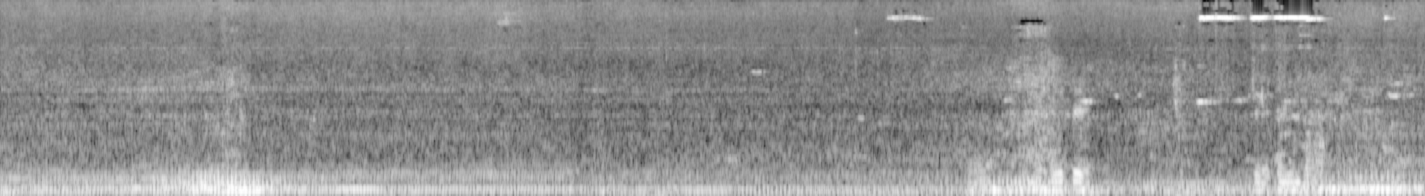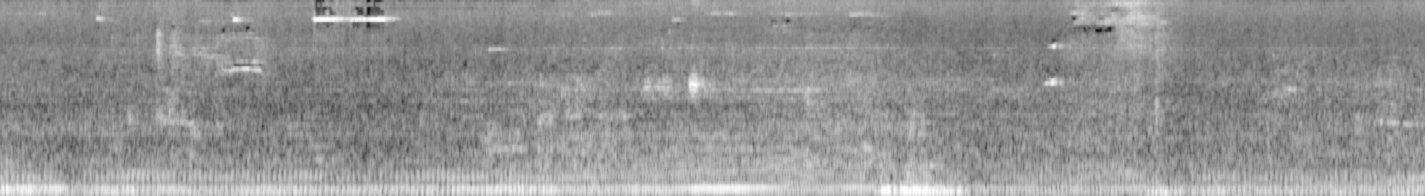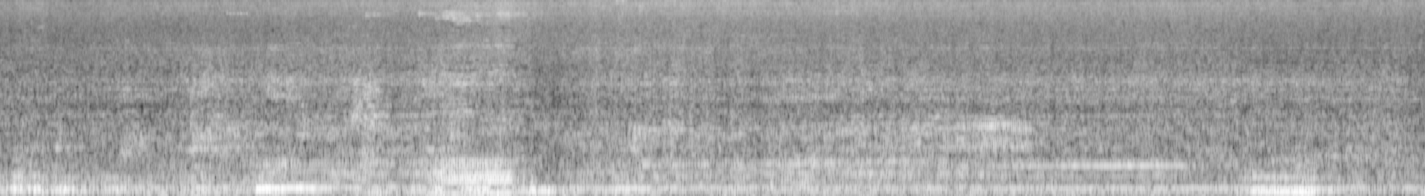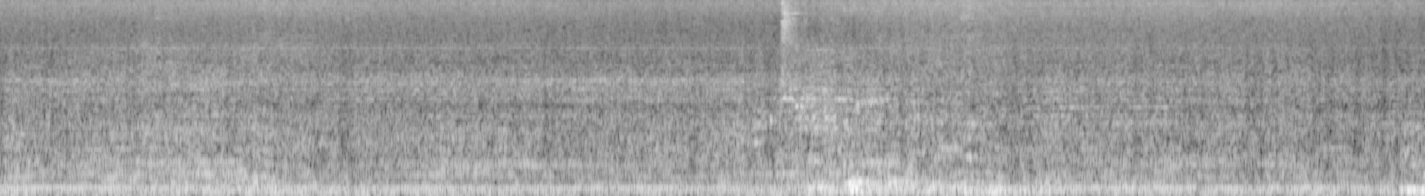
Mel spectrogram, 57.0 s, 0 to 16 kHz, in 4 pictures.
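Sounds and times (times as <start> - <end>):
vehicles passing: 0.0 - 57.0.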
